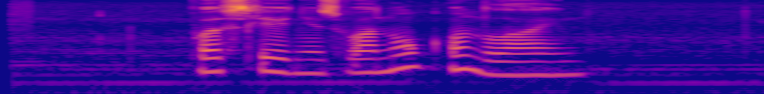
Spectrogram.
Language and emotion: Russian, neutral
